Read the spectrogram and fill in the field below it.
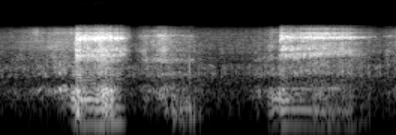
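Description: Loud, rough, rumbling snores with each breath, irregular in strength, from a sleeper; snoring.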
